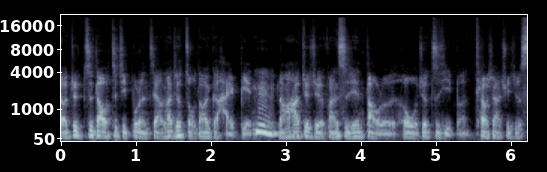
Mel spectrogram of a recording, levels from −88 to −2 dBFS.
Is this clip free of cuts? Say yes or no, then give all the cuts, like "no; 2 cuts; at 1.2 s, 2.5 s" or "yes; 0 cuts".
yes; 0 cuts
